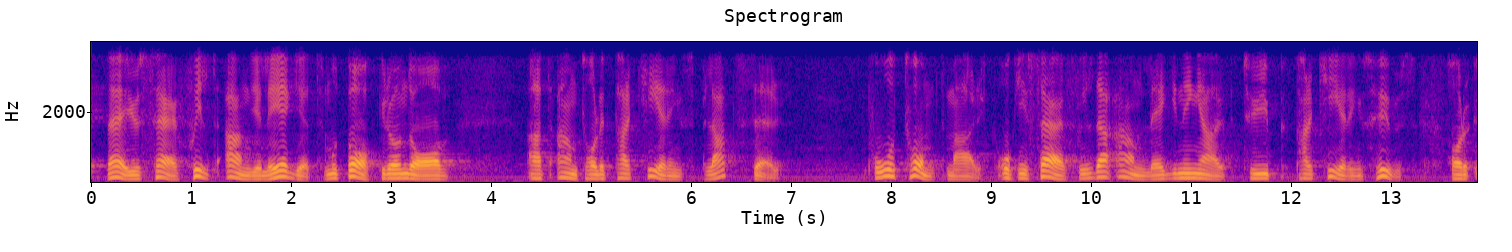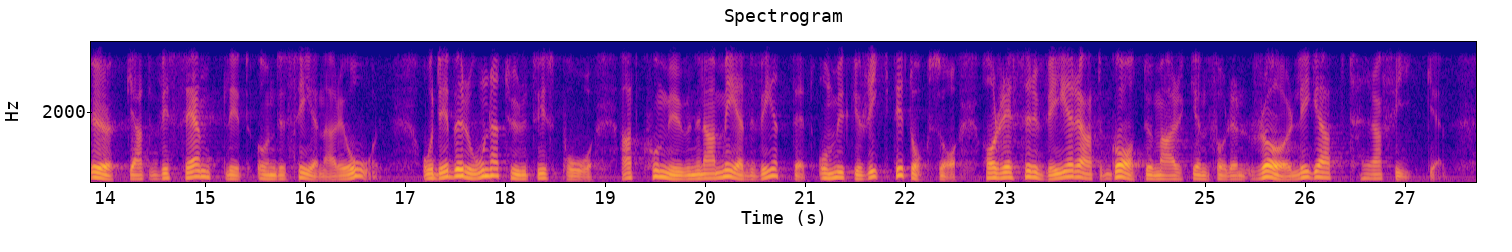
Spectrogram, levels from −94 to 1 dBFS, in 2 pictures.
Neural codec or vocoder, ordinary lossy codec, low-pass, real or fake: none; Opus, 64 kbps; 3.6 kHz; real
